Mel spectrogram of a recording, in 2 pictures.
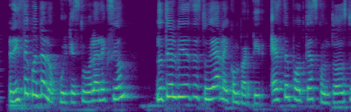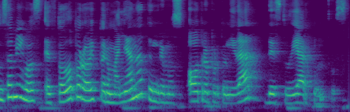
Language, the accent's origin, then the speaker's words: Spanish; Mexico; soy mexicana.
